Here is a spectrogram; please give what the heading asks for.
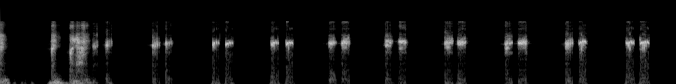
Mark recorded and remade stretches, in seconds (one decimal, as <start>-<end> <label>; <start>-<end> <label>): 0.0-2.1 remade; 2.1-3.0 recorded; 3.0-5.8 remade; 5.8-6.8 recorded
